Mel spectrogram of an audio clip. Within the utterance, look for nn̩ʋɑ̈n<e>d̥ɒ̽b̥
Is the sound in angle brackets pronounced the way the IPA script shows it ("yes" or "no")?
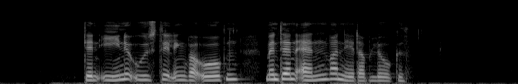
yes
